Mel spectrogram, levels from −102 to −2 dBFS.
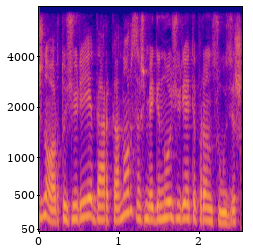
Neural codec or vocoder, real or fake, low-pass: none; real; 7.2 kHz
